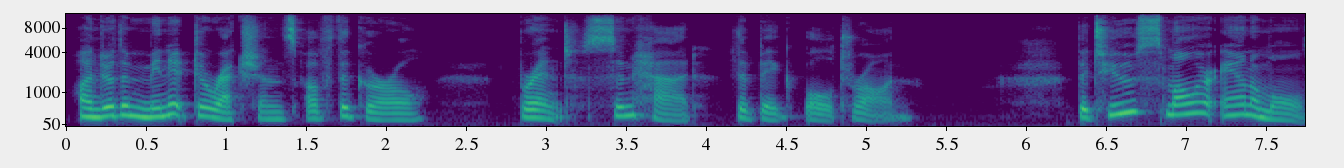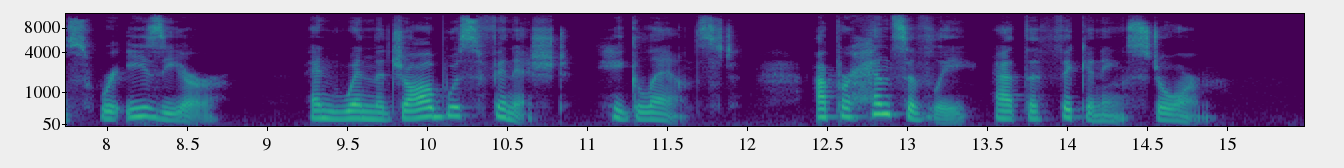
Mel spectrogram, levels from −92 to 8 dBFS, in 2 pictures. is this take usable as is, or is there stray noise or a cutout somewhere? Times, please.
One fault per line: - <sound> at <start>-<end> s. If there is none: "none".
none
